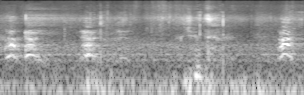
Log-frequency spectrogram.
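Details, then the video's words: A dog barking at night during a search of the area, giving several short harmonic barks spaced irregularly, while a man's voice tells it not to bark. "Some dog is barking."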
